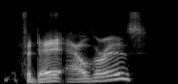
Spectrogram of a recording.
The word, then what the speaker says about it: Fede Alvarez: Fede Alvarez.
